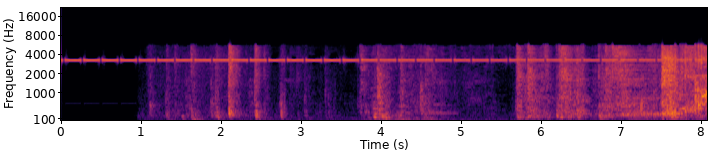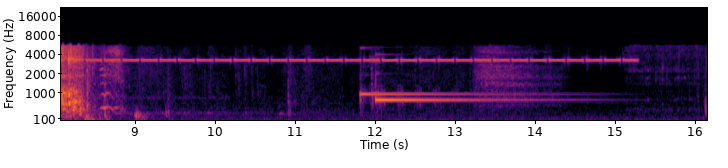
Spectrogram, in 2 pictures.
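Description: A smoke alarm sounds one steady high-pitched tone that cuts off suddenly about 15 seconds in, over a rushing, splashing water noise that swells between about 4 and 9 seconds.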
